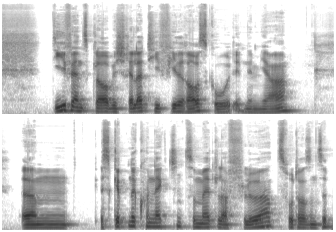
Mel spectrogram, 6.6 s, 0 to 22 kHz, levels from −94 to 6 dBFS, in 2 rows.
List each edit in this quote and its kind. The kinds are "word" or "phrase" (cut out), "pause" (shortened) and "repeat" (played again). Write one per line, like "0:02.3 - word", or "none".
none

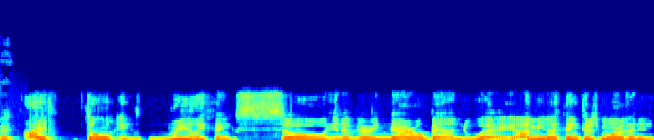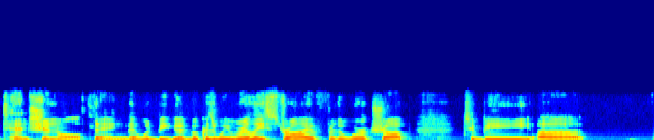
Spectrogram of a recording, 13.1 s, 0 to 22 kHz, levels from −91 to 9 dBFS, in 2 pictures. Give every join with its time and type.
none

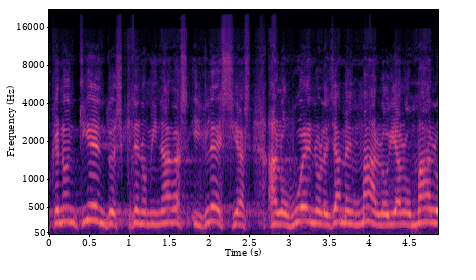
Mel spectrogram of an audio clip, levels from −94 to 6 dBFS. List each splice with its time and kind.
0:01.0 - word

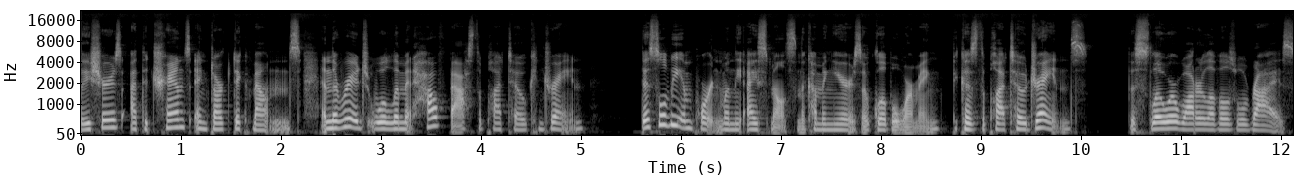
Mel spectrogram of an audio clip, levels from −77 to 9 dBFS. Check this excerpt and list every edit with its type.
none

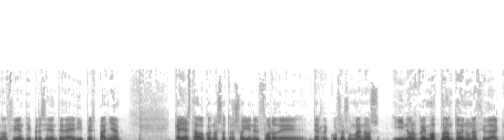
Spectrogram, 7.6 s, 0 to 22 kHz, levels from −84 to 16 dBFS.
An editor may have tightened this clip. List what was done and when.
none

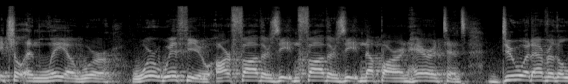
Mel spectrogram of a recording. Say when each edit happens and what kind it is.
0:03.0 - repeat

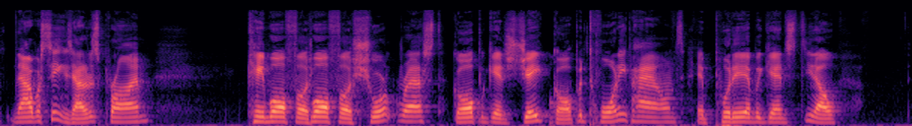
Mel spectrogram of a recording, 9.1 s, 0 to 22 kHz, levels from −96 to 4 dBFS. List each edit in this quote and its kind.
0:03.1 - repeat
0:04.5 - pause
0:05.5 - word
0:06.9 - pause

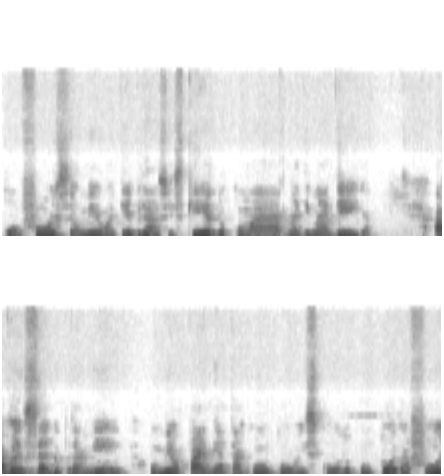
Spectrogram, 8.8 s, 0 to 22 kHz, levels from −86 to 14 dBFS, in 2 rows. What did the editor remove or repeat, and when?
none

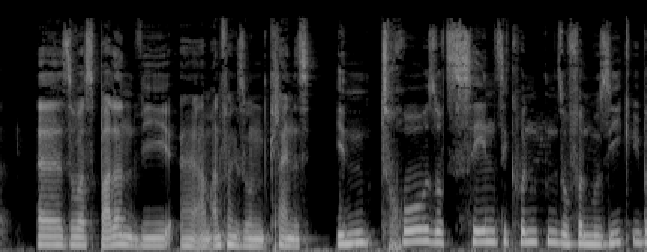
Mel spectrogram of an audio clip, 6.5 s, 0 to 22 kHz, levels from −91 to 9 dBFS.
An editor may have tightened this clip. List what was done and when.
0:04.4 - word

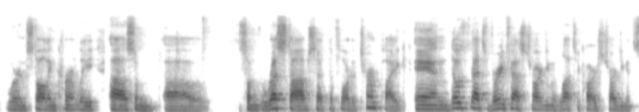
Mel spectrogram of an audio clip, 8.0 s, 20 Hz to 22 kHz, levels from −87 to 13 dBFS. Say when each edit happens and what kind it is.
0:01.3 - pause
0:05.1 - pause

